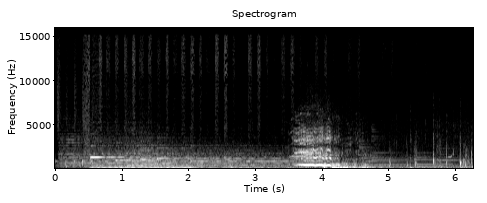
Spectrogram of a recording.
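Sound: horses neighing and galloping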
